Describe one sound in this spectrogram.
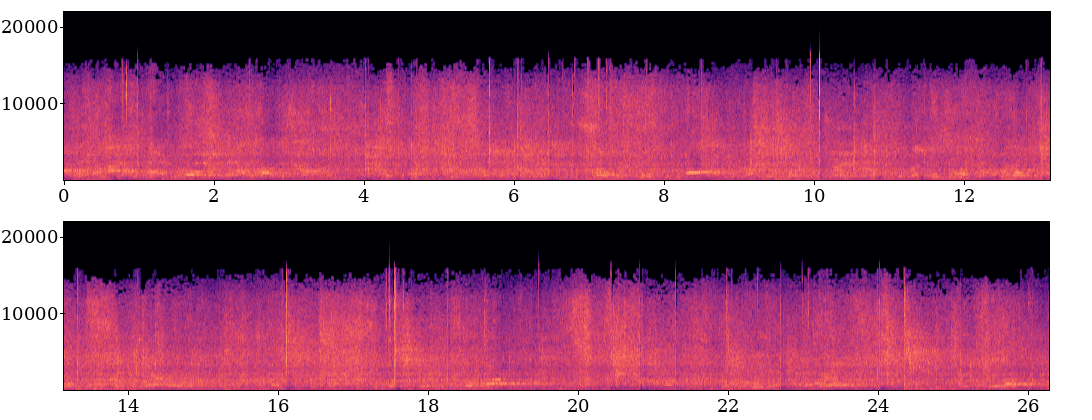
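A crowd of spectators chatters and calls out in a large echoing arena.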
